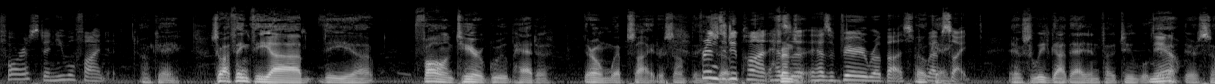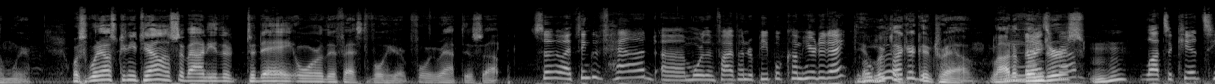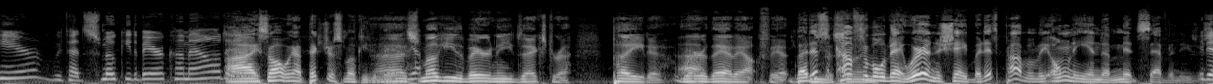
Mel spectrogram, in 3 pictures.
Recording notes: When we were once again recording at DuPont State Recreational Forest on National Public Lands Day.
